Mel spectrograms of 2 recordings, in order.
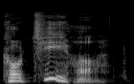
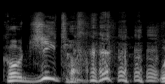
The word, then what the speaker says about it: Cotija: I did notice on a recent recipe you mentioned the Mexican cheese cotija. However, you pronounced it multiple times as Cogita, which means little limping girl. Instead of Cotija, which is named after a town in Mexico.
